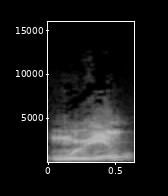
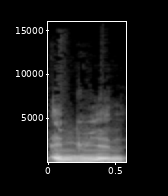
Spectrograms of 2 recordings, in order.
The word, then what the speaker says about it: Nguyen: Là, tu vois, on avait besoin de cette explication parce que tout le monde fait l'erreur de dire Nguyen, mais on ne prononce pas le N alors.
